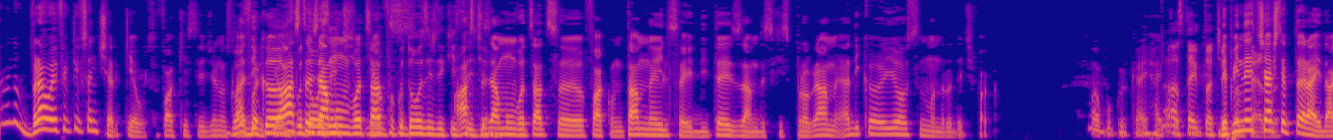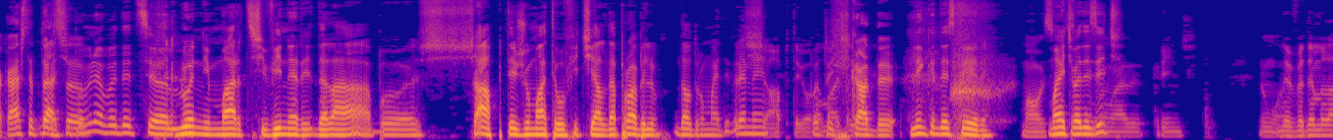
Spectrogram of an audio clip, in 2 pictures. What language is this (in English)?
Romanian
